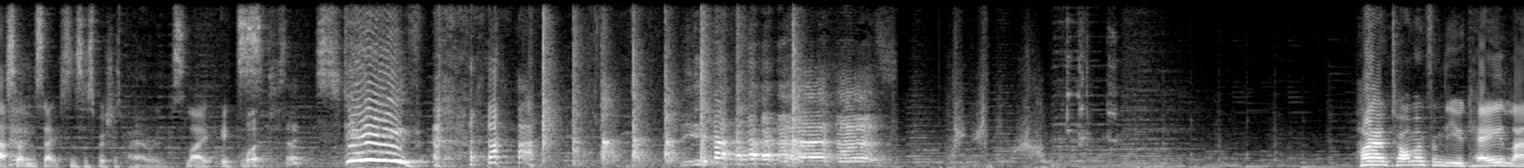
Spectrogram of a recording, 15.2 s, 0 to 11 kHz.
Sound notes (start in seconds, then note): 4.0 yelling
